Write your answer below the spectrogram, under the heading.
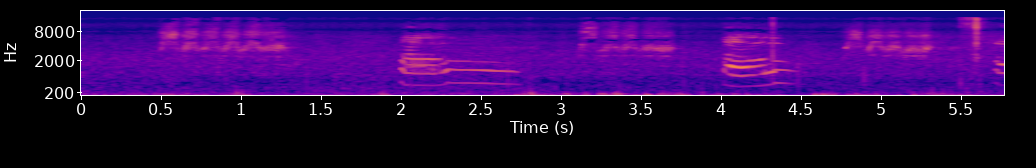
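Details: Hungry stray cat on an Istanbul street meowing twice, each cry a clear drawn-out tone that starts high and slides down, about two seconds apart, over low traffic rumble and faint high hiss.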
